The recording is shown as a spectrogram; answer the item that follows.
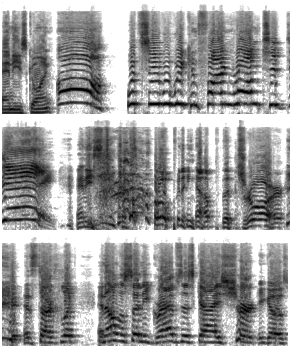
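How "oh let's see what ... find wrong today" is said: cartoonish voice, very high, slow and drawn out. Retelling a drill instructor talking to himself, in a cartoon voice. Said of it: "talking to himself in a in a cartoon voice".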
